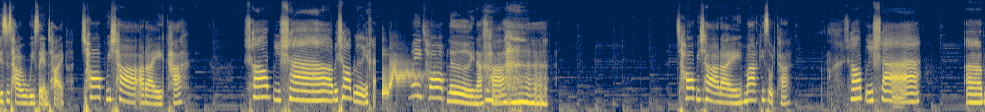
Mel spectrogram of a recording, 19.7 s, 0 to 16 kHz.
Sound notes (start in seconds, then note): 9.7 laughing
